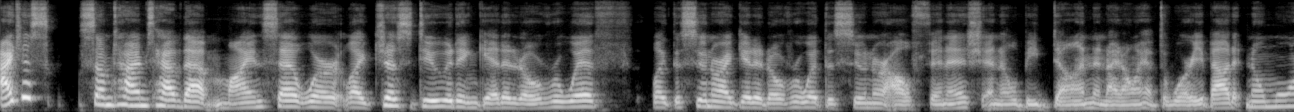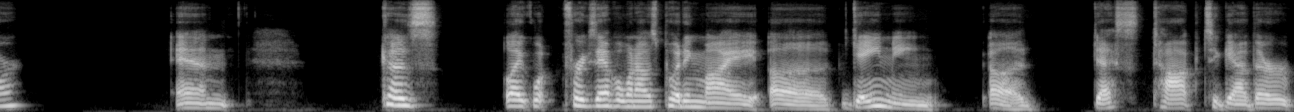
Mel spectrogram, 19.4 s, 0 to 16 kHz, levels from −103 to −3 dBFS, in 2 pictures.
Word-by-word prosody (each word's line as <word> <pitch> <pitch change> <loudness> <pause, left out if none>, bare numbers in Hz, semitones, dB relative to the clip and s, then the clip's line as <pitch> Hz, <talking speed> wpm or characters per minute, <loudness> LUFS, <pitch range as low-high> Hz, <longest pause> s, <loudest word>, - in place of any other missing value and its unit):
I - - +11
just 475 -1 +5 0.2
sometimes 245 -3 +3
have 200 -3 +5
that 180 -2 +5
mindset 180 +6 +1
where, 170 -1 +1
like, 165 -2 -1
just 225 0 +2
do 195 0 +3
it 190 -1 +3
and 160 -3 -2
get 150 -1 0
it 155 -2 0
over 145 +5 -2
with. 185 +1 +1 0.3
Like, 165 -1 -4
the 165 - -6
sooner 190 0 -1
I 165 - +2
get 165 0 0
it 160 - +1
over 150 +3 -3
with, 165 -1 -1
the 140 - -5
sooner 155 +1 -4
I'll 125 0 -1
finish 140 +6 -5
and 135 - -4
it'll 130 +1 -5
be 130 0 -4
done 125 +4 -4
and 125 - -3
I 120 - -1
don't 125 +1 -3
have - - -6
to - - -8
worry 125 +1 -2
about 150 +2 +1
it - - -12
no 180 -1 -4
more. 200 +4 -4 1.2
And 150 -2 -2 1.1
'Cause, 230 -4 +5 0.5
like 200 -1 +3
wh 200 - 0
for 230 - +3
example, 210 -1 +3
when 190 -1 +2
I - - +3
was 185 0 -2
putting 185 -2 +2
my, 155 -5 +1
uh, 120 -6 +1 0.2
gaming, 155 - 0 0.4
uh, 110 -7 0 0.5
desktop 145 0 -1
together, 140 0 -1
165 Hz, 180 wpm, -24 LUFS, 145-195 Hz, 1.2 s, I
